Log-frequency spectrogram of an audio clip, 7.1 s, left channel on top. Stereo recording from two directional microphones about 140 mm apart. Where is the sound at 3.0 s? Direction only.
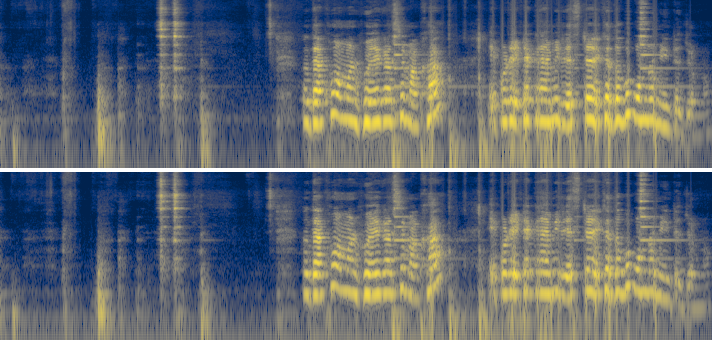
5° left (ahead or behind).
